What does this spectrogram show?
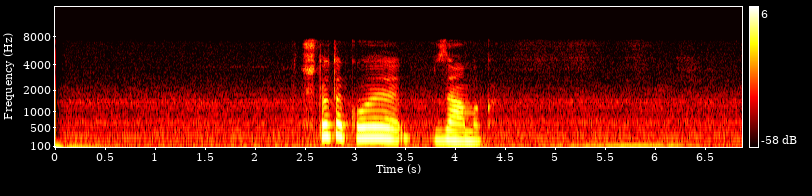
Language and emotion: Russian, neutral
